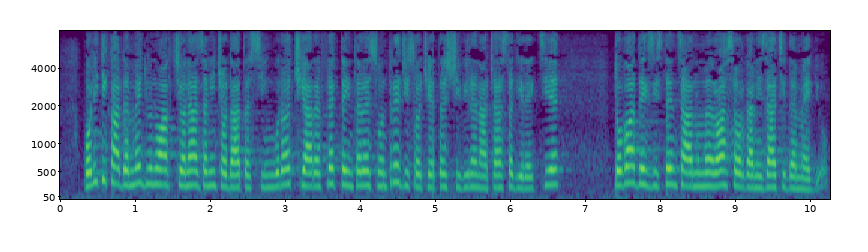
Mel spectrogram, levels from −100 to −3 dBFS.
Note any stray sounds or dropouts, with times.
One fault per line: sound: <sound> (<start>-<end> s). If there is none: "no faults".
no faults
